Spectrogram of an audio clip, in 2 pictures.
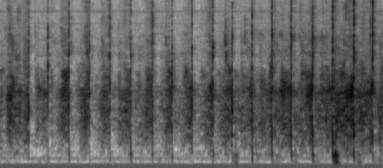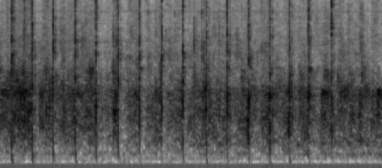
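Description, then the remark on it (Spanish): A crowd applauds steadily to celebrate Brazil's return to CELAC, dense overlapping claps forming a broad wash of sound with sharper individual claps standing out, swelling slightly toward the middle and sustained throughout without any talking. “Antes de rendirles cuentas de lo que hemos hecho, quiero pedirles a todos un enorme aplauso para celebrar el retorno de Brasil a la CELAC.”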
